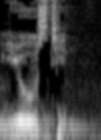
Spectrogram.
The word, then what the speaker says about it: Justin: 对了，Justin 有个名，英文名叫 Justin，应该读 Justin。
